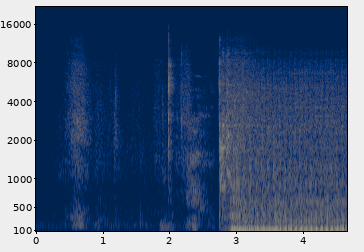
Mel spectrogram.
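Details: GPz400R track bike engine catches and runs uneven and spitty, popping with occasional spits instead of a clean note; HT leads checked correct, carb dripping fuel, owner suspects bad fuel left in the tank for a couple of years; misfire.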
